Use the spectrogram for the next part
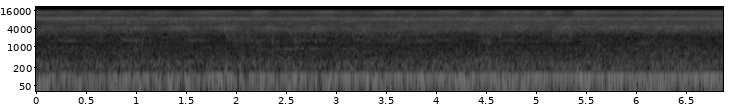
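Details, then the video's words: Midsummer cicadas heard from all directions, an even, intense high-pitched buzzing wall of sound with a steady low hum beneath. "매미소리를 들으며 휴식. Cicadas's buzzing sound"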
